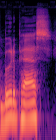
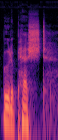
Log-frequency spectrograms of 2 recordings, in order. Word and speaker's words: Budapest: been to twice uh budapest it's not pest budapest the s it's pronounced with sh just the way they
